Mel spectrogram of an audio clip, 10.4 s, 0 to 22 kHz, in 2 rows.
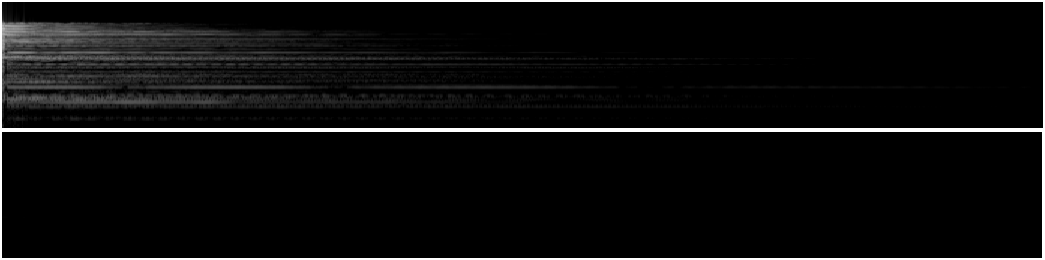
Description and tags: A 1-shot sample taken of an 8-inch diameter Zildjian EFX#1 Bell/Splash cymbal, recorded with an MXL 603 close-mic
and two Peavey electret condenser microphones in an XY pair.
Notes for samples in this pack:
Playing style:
Bl = Bell Strike
Bw = Bow Strike
Ed = Edge Strike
